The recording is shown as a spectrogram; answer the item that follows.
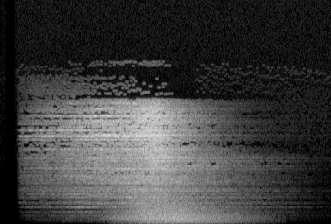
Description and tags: Short Flashback Transition
A short, whooshy sound for use during a cinematic transition to a flashback or something. I made it for my short film and it was very useful, so I thought I'd share for free.
flashback, effect, whoosh, woosh, adobe-audition, transition, cymbal, fade, free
